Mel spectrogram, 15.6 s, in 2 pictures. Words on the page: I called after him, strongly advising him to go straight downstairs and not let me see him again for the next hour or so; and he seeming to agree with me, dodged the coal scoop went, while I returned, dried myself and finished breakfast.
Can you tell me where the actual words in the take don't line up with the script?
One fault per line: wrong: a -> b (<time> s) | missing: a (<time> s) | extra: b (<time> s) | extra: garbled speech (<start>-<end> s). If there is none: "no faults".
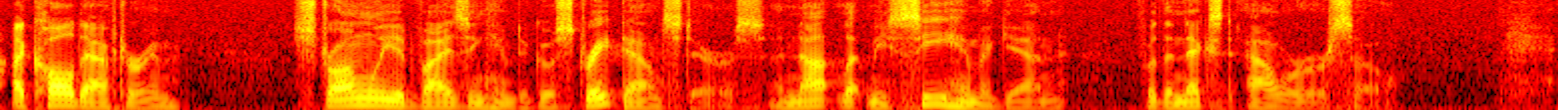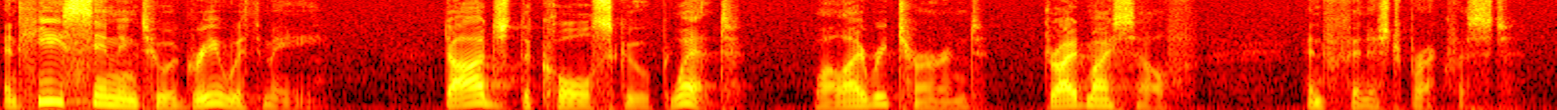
no faults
